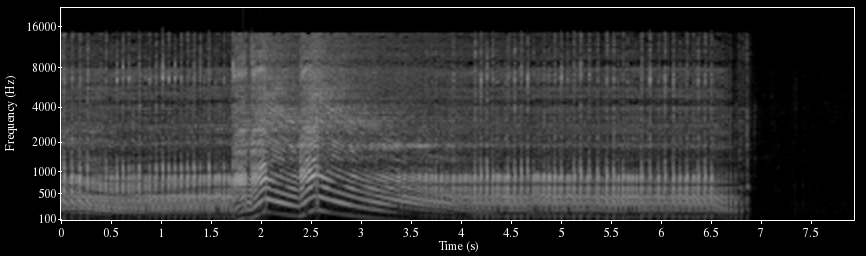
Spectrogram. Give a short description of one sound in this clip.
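A chainsaw roars loudly, revving up and down as it cuts through wood.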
